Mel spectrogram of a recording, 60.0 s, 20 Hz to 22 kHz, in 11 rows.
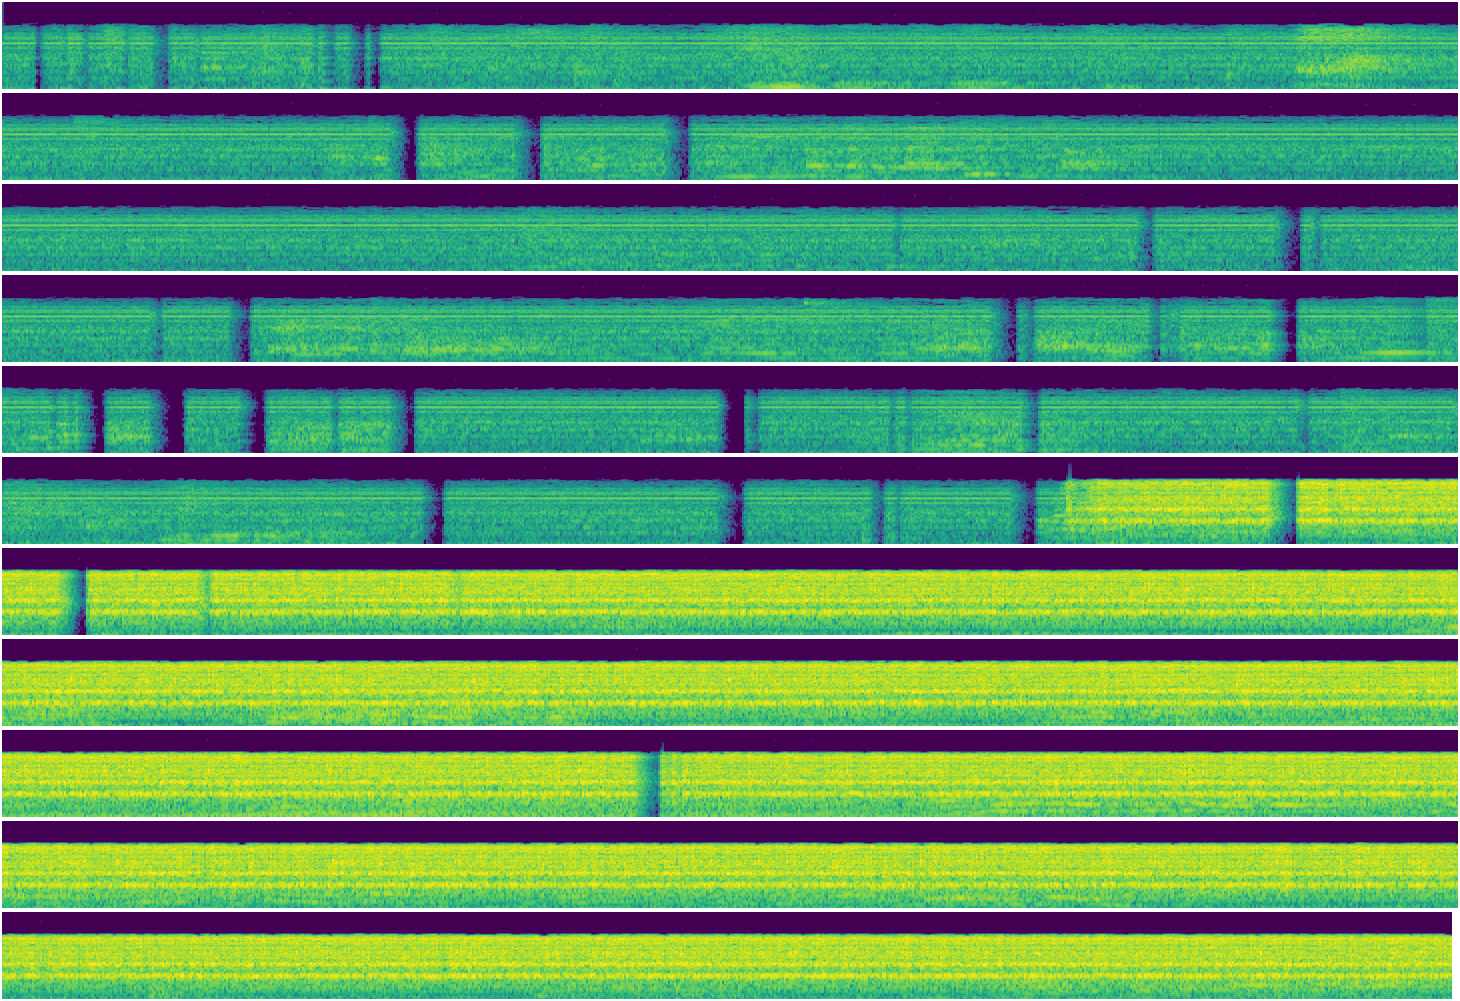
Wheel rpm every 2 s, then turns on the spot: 0, 0, 0, 0, 0, 0, 0, 0, 0, 0, 0, 0, 0, 0, 0, 110, 160, 160, 160, 160, 160, 160, 160, 160, 160, 160, 160, 160, 160, 160.
none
